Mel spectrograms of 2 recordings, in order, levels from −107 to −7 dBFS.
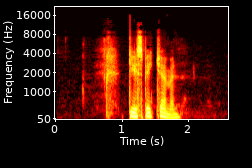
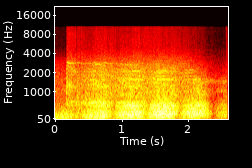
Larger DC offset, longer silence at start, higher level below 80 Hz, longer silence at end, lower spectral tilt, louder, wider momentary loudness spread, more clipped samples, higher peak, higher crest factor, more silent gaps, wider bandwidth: neither; first, 0.75 s vs 0 s; second, -56 dBFS vs -38 dBFS; first, 0.7 s vs 0 s; second, -4 dB/octave vs -9 dB/octave; about the same, -20 LUFS vs -19 LUFS; first, 19 LU vs 9 LU; neither; about the same, -4 dBFS vs -4 dBFS; about the same, 20 dB vs 16 dB; neither; second, 9.6 kHz vs 11 kHz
